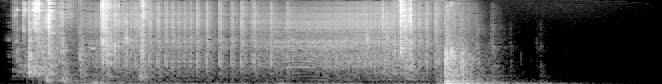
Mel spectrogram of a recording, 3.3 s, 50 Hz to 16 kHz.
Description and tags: A door open/close sound I made recording doors around my school. Recorded on a ZoomH1 and edited in Audition.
